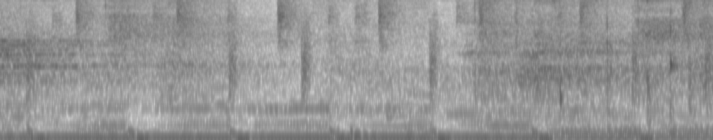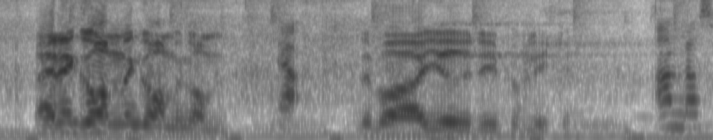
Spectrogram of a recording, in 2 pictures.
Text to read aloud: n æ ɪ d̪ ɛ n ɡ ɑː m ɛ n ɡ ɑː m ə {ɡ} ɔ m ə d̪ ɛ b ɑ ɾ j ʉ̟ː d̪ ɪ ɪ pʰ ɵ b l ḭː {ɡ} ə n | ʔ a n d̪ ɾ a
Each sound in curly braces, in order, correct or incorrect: correct, incorrect

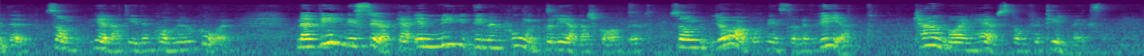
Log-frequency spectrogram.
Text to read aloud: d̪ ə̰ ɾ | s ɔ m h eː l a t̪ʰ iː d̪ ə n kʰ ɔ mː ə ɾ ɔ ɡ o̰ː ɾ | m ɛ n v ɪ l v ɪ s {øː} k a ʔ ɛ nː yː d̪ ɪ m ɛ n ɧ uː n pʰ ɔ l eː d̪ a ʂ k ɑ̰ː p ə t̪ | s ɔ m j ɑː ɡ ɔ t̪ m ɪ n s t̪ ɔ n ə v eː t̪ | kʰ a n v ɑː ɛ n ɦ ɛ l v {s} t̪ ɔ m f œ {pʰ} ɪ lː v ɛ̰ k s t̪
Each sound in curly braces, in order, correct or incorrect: correct, correct, incorrect

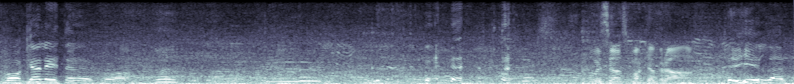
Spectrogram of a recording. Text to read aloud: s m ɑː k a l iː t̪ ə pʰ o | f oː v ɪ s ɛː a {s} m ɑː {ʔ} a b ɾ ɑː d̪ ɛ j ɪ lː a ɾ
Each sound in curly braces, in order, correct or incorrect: correct, incorrect

